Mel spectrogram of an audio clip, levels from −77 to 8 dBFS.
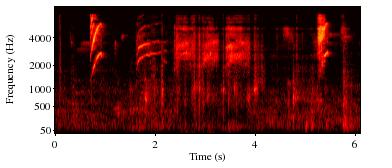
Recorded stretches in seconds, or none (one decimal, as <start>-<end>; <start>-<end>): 0.0-2.4; 5.4-6.1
